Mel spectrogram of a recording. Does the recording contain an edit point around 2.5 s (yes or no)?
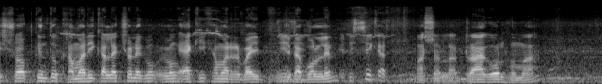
no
